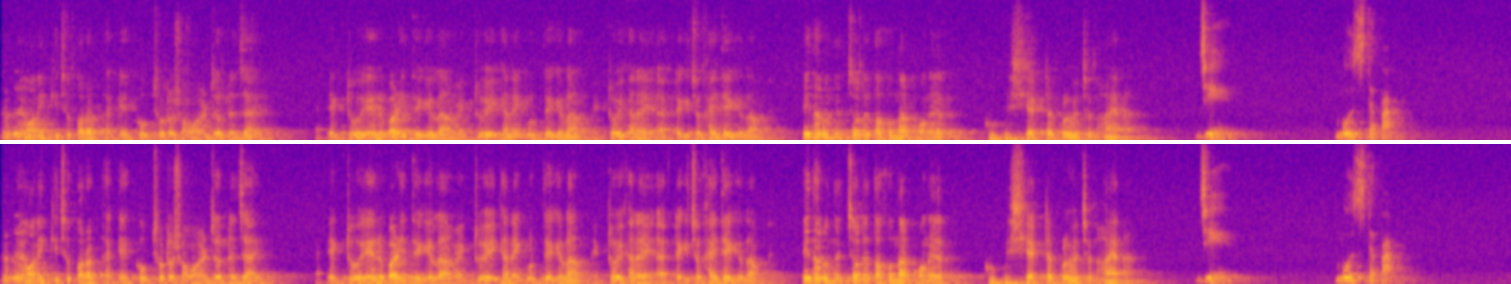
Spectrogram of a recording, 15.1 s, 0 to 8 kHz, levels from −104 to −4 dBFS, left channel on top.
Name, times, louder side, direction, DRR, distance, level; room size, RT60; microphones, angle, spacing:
voice 1, 0.0-2.6 3.3-7.6 8.0-9.4 9.8-11.3, right 2 dB, 50° right, 4 dB, 1.5 m, -25 dB
voice 2, 11.9-12.3 13.3-13.9, right 1 dB, ahead, 5 dB, 0.9 m, -25 dB
20.5 x 7.2 x 3.3 m, 0.80 s
head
